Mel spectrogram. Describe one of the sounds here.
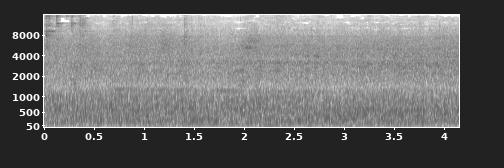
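A subway train slows as it pulls into a station.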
